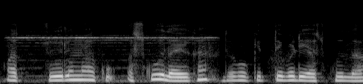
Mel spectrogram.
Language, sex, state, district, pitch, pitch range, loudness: Marwari, male, Rajasthan, Churu, 185 Hz, 175-195 Hz, -19 LUFS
